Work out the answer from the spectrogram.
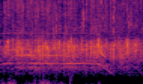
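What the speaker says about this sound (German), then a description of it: "aber bitte trotzdem ein großer Applaus, unsere beiden Parteivorsitzenden Saskia Esken und Norbert Walter Borjans" Audience applause at an SPD political rally on Olaf Scholz's tour stop in Cologne, a steady wash of clapping with some crowd murmur throughout.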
